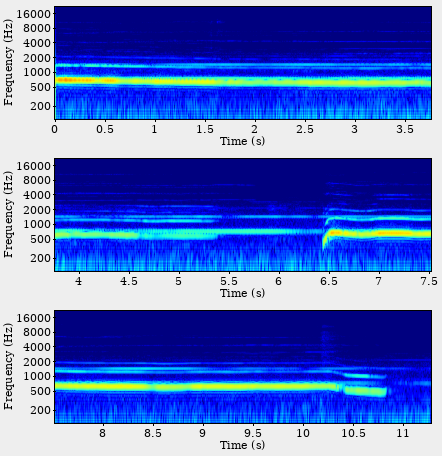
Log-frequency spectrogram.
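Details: A giant Alaskan Malamute howls along with tornado sirens in long, even howls held for several seconds at the siren's pitch; one howl breaks off, a new one starts, and the last slides downward as it fades.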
